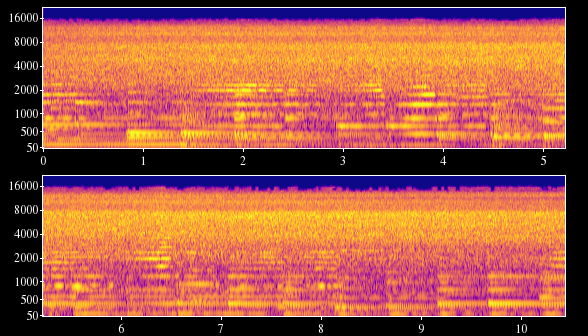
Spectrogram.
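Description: Slow instrumental background music, with notes held for about half a second to a second each, over a steady rush of falling water.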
